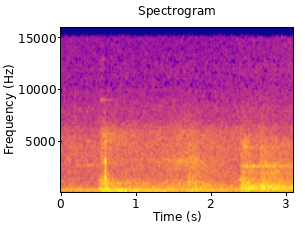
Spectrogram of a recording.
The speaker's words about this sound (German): Das war die Fallbremse.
